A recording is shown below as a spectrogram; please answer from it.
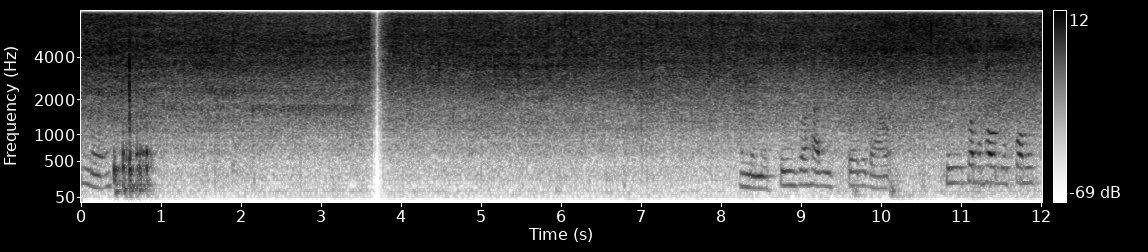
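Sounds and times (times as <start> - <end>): shrimp sizzling in oil: 0.0 - 12.0.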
